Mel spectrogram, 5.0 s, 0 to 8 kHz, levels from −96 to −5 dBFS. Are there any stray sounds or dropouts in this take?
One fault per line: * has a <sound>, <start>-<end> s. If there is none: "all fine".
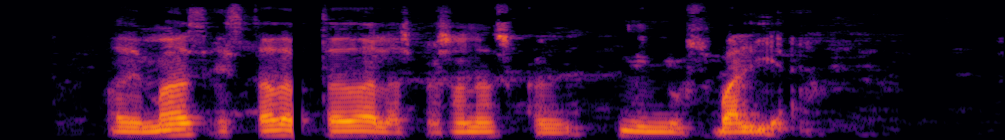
* has a dropout, 1.5-1.5 s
